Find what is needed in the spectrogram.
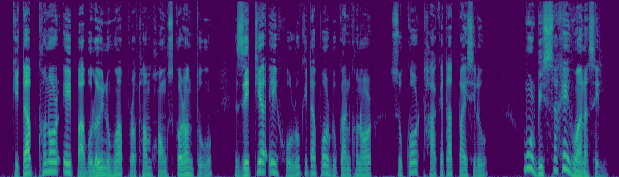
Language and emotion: Assamese, surprised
